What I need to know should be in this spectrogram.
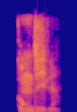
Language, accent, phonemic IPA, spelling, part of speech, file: French, France, /kɔ̃.dil/, condyle, noun, LL-Q150 (fra)-condyle.wav
- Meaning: condyle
